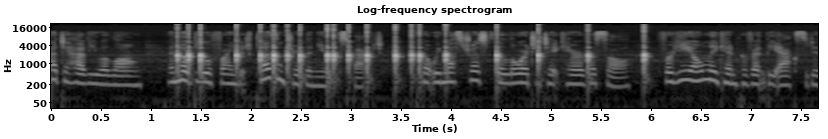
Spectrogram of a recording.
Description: Irregular taps on glass, with speech in English. There is no code.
